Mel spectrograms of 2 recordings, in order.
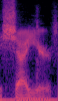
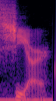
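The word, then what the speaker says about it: Shi'ar: No, I was going to say Shire because that's how I always just pronounce it, but it's Shiar.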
